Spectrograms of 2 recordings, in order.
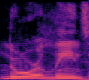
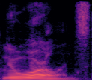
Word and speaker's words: New Orleans: It's not New Orleans, it's New Orleans.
